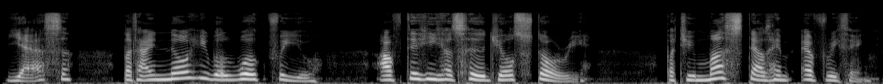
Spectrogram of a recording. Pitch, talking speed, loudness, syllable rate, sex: 205 Hz, 135 wpm, -18 LUFS, 3.8 syllables/s, female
